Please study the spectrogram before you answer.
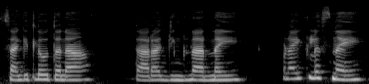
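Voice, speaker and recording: A smug older man taunts in a slow, drawn-out way, as a woman puts him on. His voice sits at a middling pitch. It is a storyteller's one-person retelling. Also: fairly even intonation, a bit bright, close to an everyday voice. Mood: gloating.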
